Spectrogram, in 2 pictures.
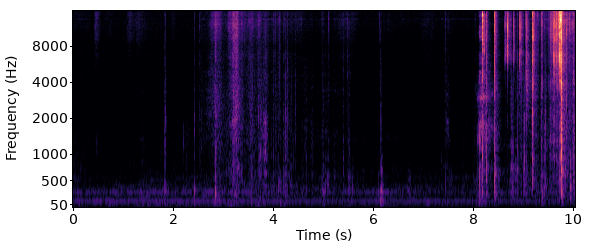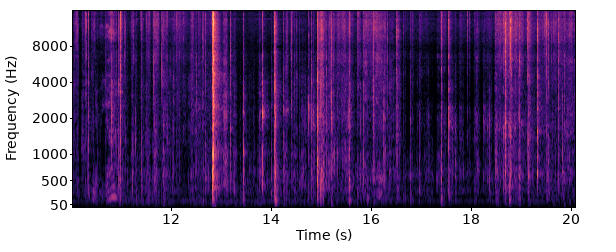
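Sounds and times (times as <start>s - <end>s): packaging rustling and clicking: 8.5s - 20.0s
packaging tearing and crinkling: 8.6s - 20.0s.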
